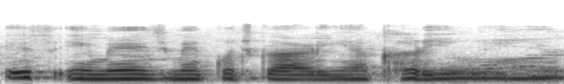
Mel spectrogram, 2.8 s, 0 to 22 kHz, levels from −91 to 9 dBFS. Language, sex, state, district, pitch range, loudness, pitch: Hindi, female, Madhya Pradesh, Bhopal, 175-200 Hz, -15 LUFS, 185 Hz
